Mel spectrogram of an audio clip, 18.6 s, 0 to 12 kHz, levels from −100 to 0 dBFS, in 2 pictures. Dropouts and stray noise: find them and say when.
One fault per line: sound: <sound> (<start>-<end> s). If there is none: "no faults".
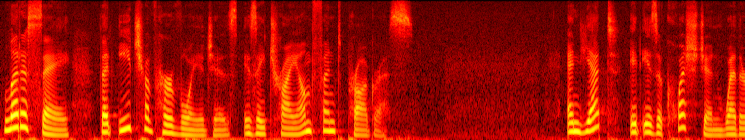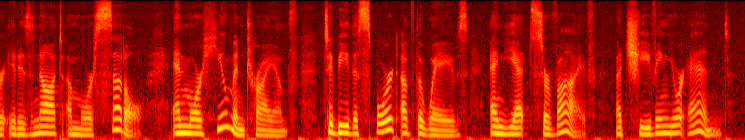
no faults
